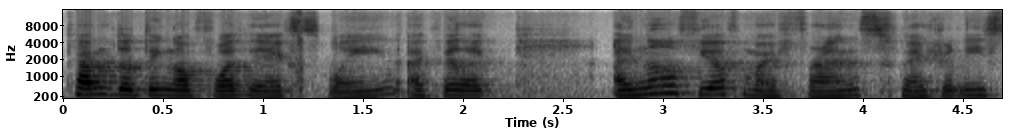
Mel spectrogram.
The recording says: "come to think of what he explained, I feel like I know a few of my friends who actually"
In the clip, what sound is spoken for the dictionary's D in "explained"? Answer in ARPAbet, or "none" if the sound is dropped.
none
